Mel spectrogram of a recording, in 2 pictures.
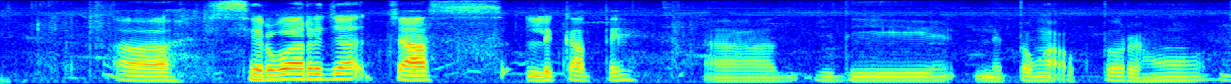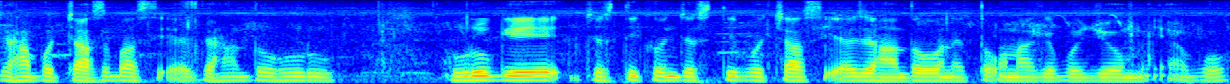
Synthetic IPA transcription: sɛɾwaɾɛd͡ʒaʔt͡ʃaslɛkat̪ɛ | d͡ʒid̪inɛt̪ɔŋa̰ʔɔ̰k̚t̪ɔɾɛɦɔ̃d͡ʒaɦãbɔt͡ʃas̬basɛ̰ʔa̰d͡ʒaɦãd̪ɔɦuɽu | huɽuɡɛd͡ʒəst̪ikʰɔnd͡ʒəst̪ibɔt͡ʃasɛ̰ʔa̰d͡ʒaɦãd̪ɔnɛt̪ɔ̰̃ŋʔɔnaɡɛbɔd͡ʒɔmɛ̰ʔa̰bɔ

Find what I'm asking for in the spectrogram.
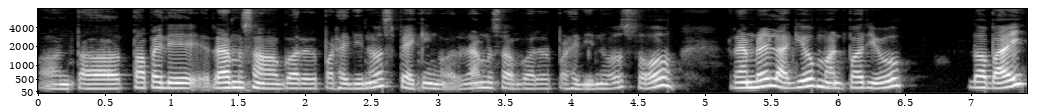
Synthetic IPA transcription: ʌ̰nt̪ʌt̪ʌpaĩleramrosʌŋɡʌɡʌɾeɾʌpʌʈʰajd̪inuɦospakiŋʌ̰ɾuramrosʌ̃ŋɡʌɡʌɾeɾʌpʌʈʰajd̪inuɦoso | ramrʌjlaɡjomʌnpʌɾjo | lʌbaj

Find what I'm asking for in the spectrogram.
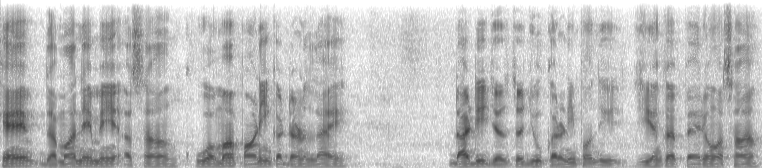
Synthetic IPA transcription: kɐ̃ɪ̃zɐmaːnemẽʔɐsãkʰuːəmãpaːɽ̃ikɐɖʱəɽ̃laːɪ | ɗaːɖʱid͡ʑɐzd̪d͡ʑukɐɾɽ̃ipɐʋə̃n̆d̪id͡ʑiːə̃kʰepɐɦɪɾijõɐsã

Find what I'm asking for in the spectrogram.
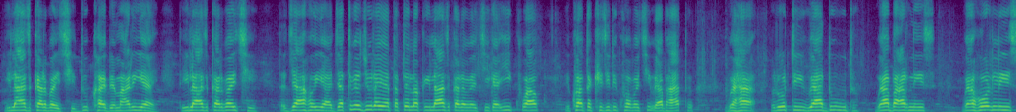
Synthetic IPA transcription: ilad͡ʒkəɾbəjt͡ʃʰid̪ukʰːəjbemaɾijaj | t̪ɔilad͡ʒkəɾbəjt͡ʃʰi | t̪ɔd͡ʒaɦoijad͡ʒət̪ibed͡ʒuɾəjat̪ət̪elɔkilad͡ʒkəɾbɛjt͡ʃʰikaikʰuaw | ikʰuawt̪əkʰid͡ʒɾikʰuabɛt͡ʃʰiuabʱat̪ʰ | wɦa | ɾoʈiuad̪ud̪ʱ | uabaɾnis | uaɦoɾlis

